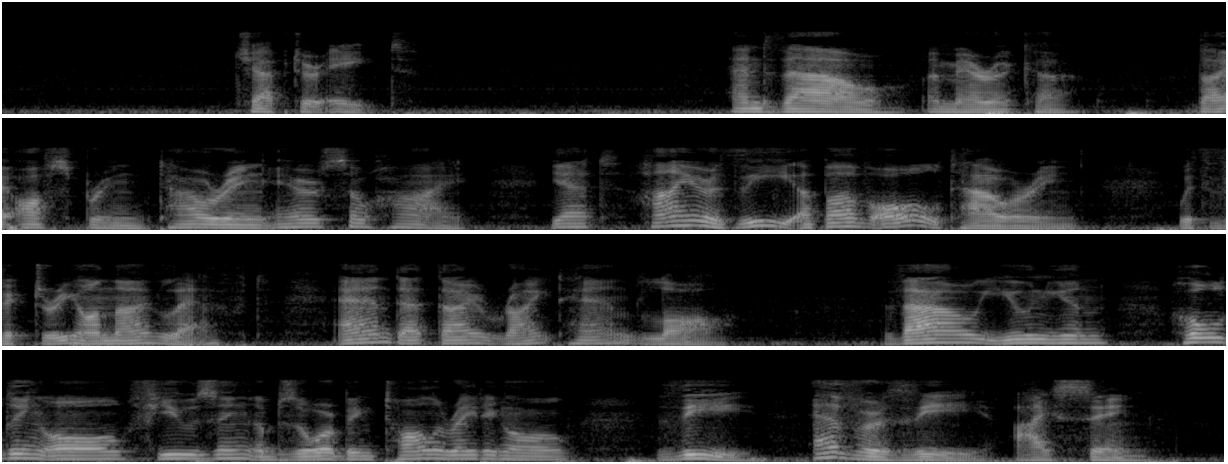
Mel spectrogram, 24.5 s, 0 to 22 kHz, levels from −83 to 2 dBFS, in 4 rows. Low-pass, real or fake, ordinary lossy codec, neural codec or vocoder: 7.2 kHz; real; MP3, 64 kbps; none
